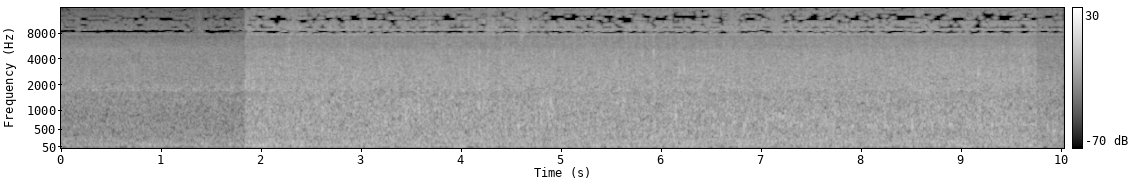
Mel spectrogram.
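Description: Mountain waterfall and stream rushing over boulders into a rocky pool, a steady roar of water that grows louder about two seconds in and eases off again just before the end.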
